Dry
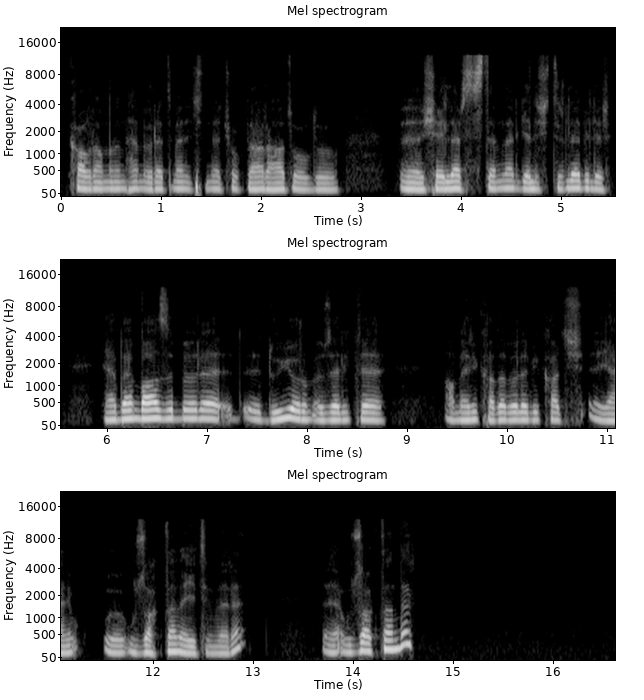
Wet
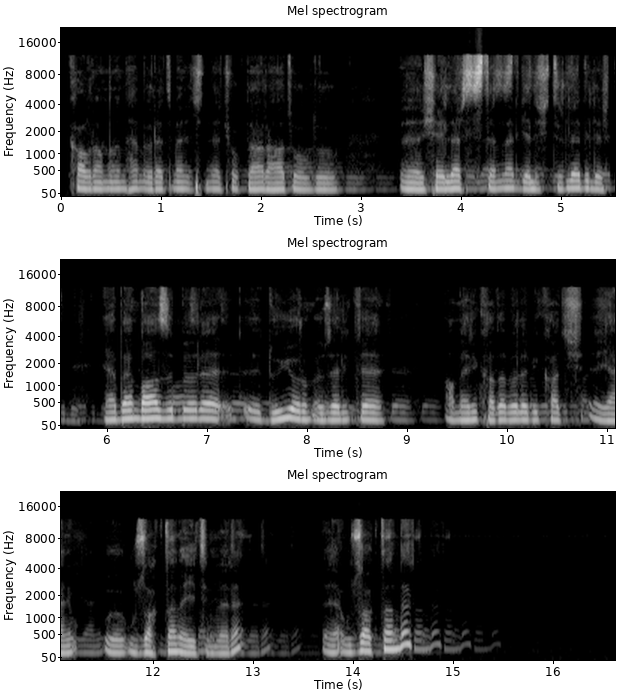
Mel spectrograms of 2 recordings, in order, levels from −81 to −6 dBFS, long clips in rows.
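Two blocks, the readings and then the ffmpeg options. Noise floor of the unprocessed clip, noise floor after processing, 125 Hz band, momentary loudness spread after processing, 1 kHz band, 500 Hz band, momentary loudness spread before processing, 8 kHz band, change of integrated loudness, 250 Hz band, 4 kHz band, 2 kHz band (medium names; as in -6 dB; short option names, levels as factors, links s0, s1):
-77 dBFS, -71 dBFS, -5.0 dB, 13 LU, -5.0 dB, -5.0 dB, 10 LU, +17.0 dB, 0.0 dB, -5.0 dB, +5.0 dB, -5.0 dB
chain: -af "aecho=1:1:301|602|903:0.1|0.032|0.0102,aexciter=amount=12.7:drive=4.1:freq=4900,volume=0.562"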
